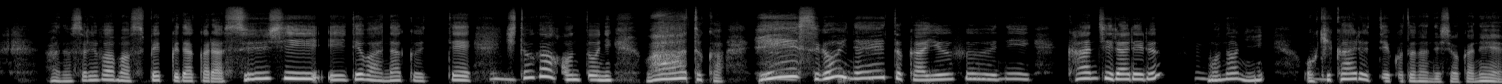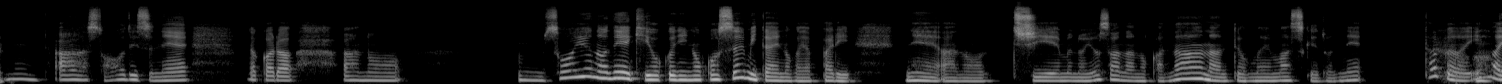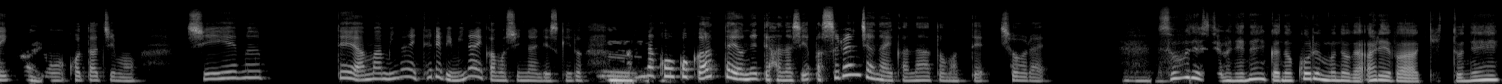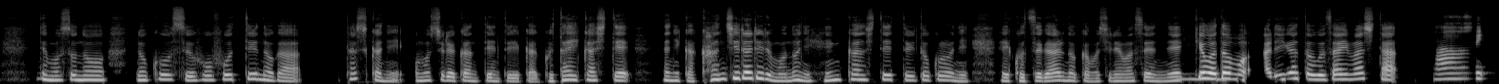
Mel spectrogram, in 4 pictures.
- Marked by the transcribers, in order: unintelligible speech; other background noise
- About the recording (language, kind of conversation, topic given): Japanese, podcast, 昔のCMで記憶に残っているものは何ですか?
